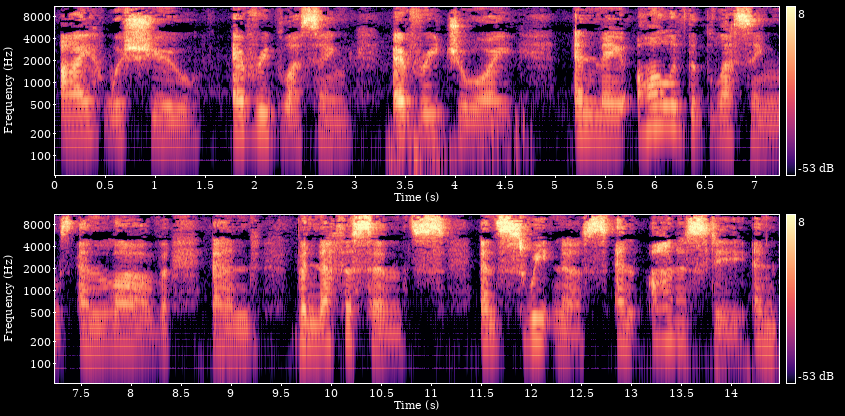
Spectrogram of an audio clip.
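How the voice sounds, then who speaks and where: Gentle low-voiced woman giving blessings. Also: slight background noise, rough recording. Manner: gentle, earnest, self-deprecating. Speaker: well-wisher. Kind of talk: recorded birthday message.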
